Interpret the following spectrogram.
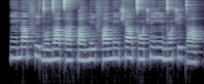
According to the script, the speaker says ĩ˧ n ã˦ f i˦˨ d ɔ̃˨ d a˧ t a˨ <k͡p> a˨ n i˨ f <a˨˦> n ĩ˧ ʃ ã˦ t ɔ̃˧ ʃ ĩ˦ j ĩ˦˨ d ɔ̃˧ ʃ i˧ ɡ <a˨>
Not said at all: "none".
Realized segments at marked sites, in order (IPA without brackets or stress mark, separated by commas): k͡p, a˨˦, a˨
